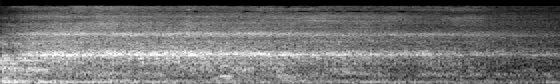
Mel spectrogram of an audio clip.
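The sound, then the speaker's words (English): A person does a throat-clearing exercise on a harsh 'ach' sound, producing one continuous raspy hiss that holds for several seconds and slowly fades as the air runs out. “we're going to breathe in together. And on the ach, we're just going to keep clearing our throat till we run out of air.”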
